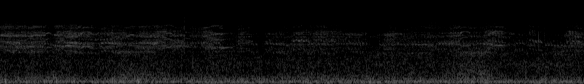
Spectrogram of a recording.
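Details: Steady low engine drone, like a passing propeller aircraft or traffic, with outdoor hiss and no animal voices.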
